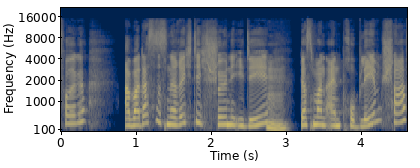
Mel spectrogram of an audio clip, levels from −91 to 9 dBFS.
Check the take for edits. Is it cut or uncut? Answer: uncut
